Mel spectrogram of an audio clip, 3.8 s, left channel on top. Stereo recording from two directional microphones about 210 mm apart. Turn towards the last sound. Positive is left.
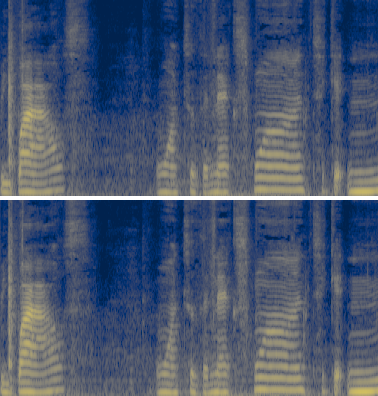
turn(degrees=0)  # may be behind; listen again after turning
